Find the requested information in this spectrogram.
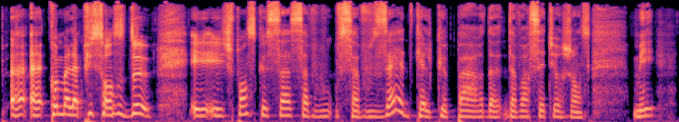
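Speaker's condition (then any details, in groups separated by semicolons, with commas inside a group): No condition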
